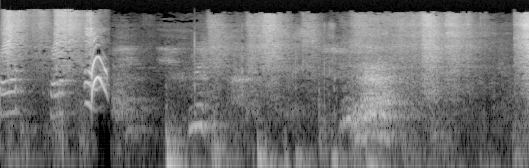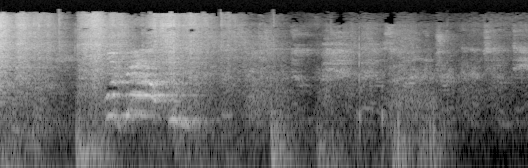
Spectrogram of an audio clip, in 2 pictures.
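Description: Children's voices shouting and laughing, with a rising whoop about a second in. Several dull low thumps of bodies landing and bouncing on a large trampoline mat fall among the voices.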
